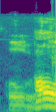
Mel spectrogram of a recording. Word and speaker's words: Allwood: Oh, yeah, Oh, Allwood it is. Allwood, yes. Allwood. Oh, yes, I must remember my pronunciations.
